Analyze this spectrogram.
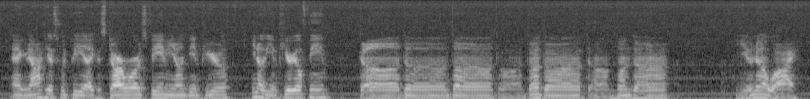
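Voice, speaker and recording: A man speaks fairly slowly at medium pitch with fairly even intonation. Noticeable background noise and audible room echo fill the recording. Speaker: comedy sketch host. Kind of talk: comedic monologue.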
